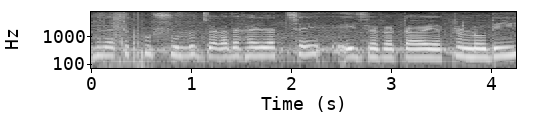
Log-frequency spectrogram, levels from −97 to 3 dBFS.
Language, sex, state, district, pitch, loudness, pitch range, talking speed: Bengali, male, West Bengal, North 24 Parganas, 205 Hz, -13 LUFS, 185-220 Hz, 185 wpm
